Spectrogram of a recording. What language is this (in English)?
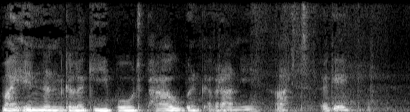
Welsh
